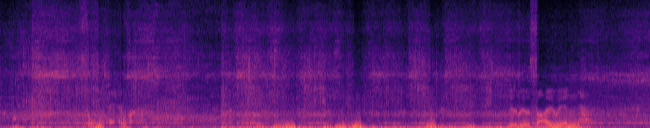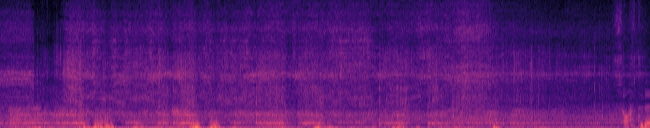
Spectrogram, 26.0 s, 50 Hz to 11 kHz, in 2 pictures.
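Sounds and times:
bike tyres rolling: 0.0 - 26.0
wind buffeting microphone: 0.0 - 26.0.

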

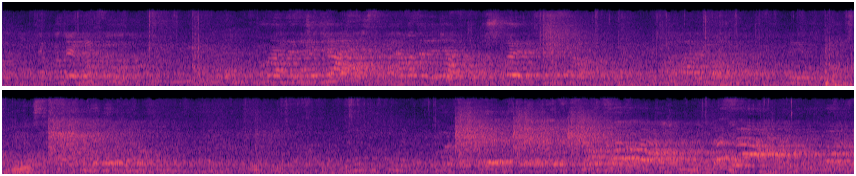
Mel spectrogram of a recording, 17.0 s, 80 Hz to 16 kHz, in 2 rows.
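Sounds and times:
people shouting: 13.4 - 17.0.

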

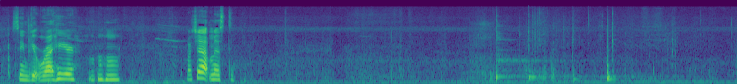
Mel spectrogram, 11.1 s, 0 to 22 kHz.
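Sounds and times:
rubber bucket knocks and scrapes: 7.4 - 10.1.

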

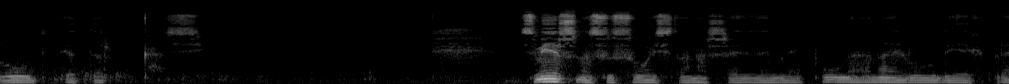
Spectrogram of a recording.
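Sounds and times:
man whispering: 0.0 - 2.2, 5.2 - 10.0.

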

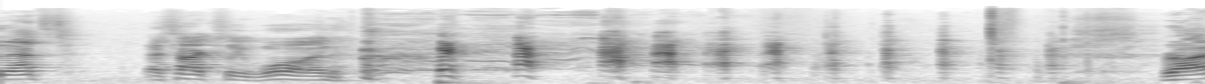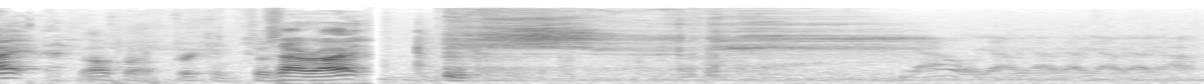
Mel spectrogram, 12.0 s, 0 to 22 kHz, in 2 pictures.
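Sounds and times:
man laughing: 1.8 - 5.4.

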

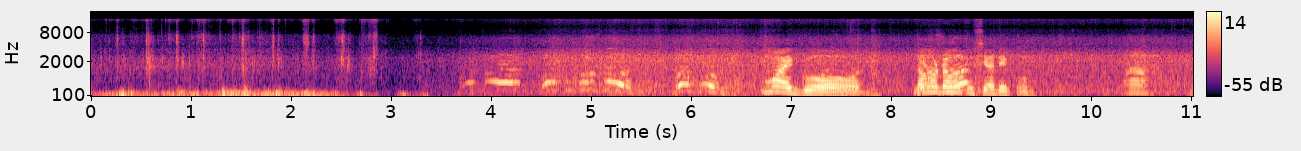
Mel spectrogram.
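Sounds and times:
hurried footsteps on grass: 0.0 - 3.6.

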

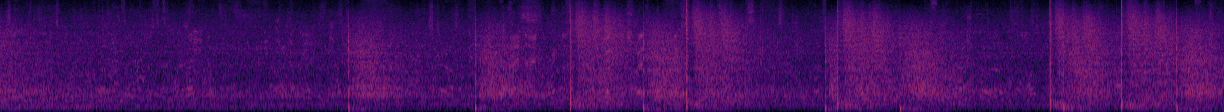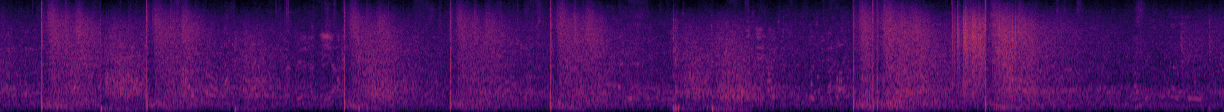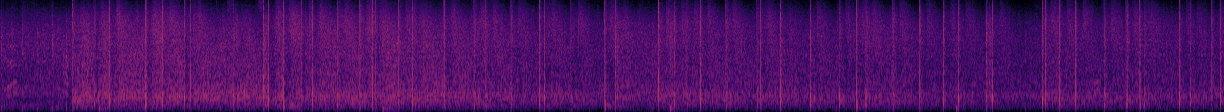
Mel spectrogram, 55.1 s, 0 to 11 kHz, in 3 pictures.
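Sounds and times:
noisy firework display wash: 0.0 - 55.0.

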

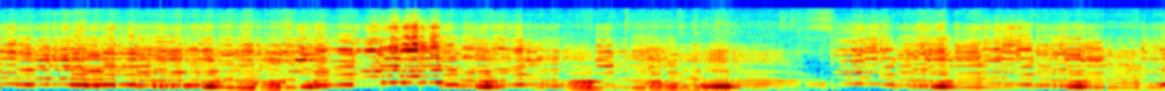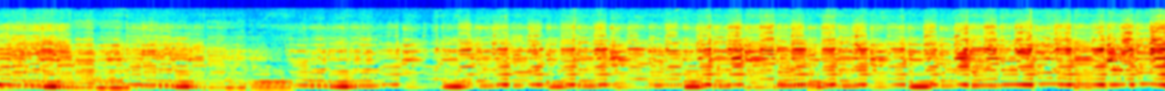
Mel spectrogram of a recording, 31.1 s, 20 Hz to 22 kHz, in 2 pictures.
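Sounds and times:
bowed cello melody: 0.0 - 31.0.

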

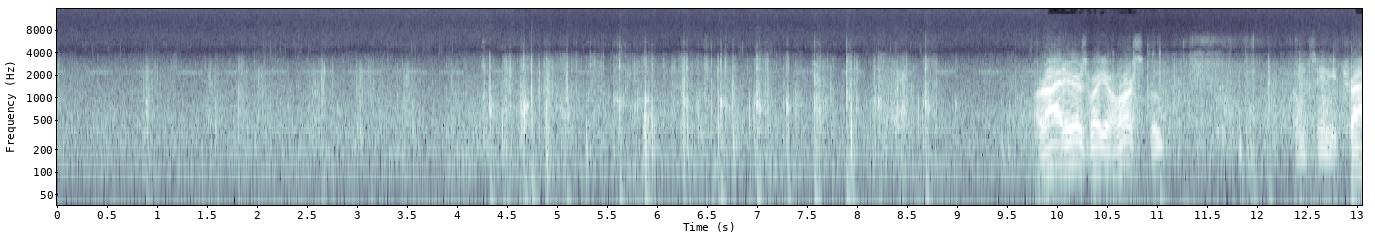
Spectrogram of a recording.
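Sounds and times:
footsteps on dirt: 0.7 - 9.7, 10.9 - 12.8
horse hoofbeats on dirt: 0.7 - 13.0.

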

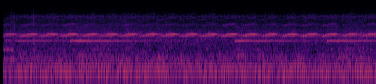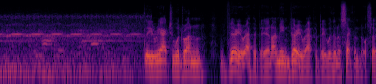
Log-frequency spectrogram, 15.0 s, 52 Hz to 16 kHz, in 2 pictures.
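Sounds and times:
electronic alarm warbling: 0.1 - 10.7
steady beeping tone: 0.1 - 10.8.

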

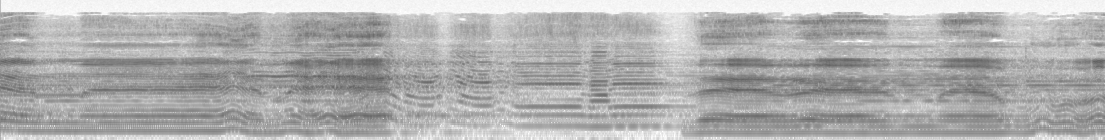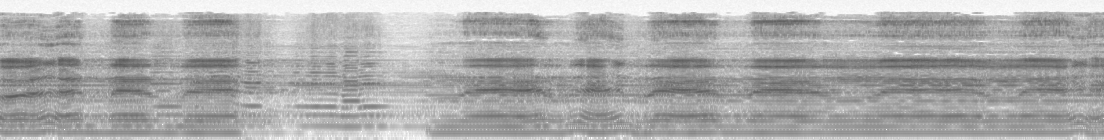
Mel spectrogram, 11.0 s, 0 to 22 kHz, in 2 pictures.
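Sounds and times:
man singing long steady note: 3.3 - 11.0.

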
